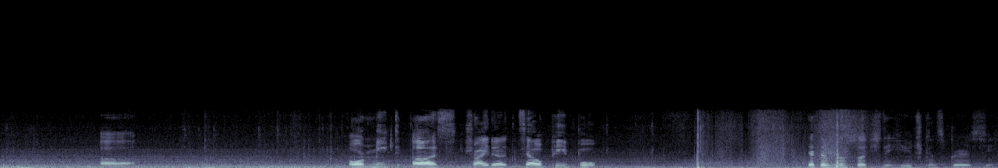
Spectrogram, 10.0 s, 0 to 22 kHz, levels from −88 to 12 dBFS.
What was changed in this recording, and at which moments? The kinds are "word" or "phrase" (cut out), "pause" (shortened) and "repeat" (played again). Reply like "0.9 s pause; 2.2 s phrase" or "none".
4.6 s word; 8.8 s phrase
